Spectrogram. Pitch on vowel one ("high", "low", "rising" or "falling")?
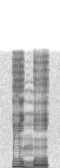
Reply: falling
